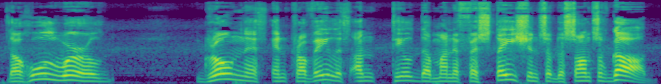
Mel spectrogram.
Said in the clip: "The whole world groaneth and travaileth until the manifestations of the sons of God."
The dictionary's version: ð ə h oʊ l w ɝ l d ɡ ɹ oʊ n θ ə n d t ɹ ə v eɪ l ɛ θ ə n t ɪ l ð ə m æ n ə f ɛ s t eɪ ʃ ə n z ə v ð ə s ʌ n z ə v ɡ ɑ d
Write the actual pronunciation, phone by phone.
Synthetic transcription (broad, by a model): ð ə h oʊ l w ɝ l d ɡ ɹ oʊ n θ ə n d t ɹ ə v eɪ l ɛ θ ə n t ɪ l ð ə m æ n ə f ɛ s t eɪ ʃ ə n s ə v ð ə s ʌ n s ə v ɡ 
